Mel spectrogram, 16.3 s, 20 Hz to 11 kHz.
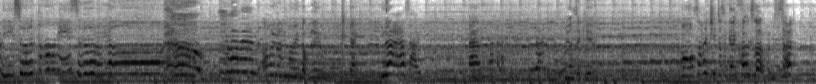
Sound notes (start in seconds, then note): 3.3 big gaspeth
